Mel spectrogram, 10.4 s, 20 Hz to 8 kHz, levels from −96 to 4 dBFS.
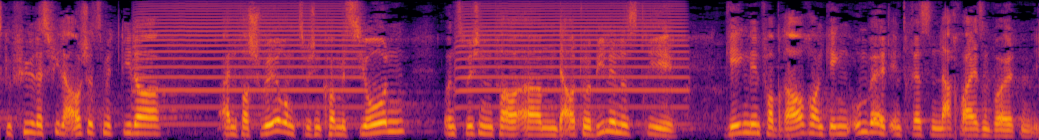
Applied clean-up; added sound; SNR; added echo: none; Trumpet; 10 dB; none.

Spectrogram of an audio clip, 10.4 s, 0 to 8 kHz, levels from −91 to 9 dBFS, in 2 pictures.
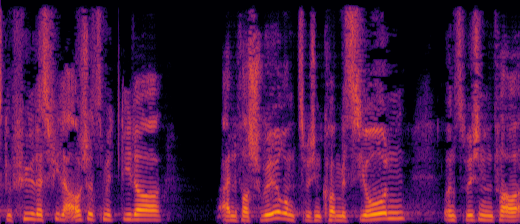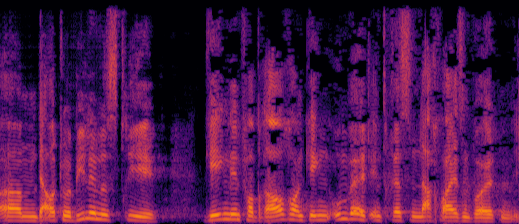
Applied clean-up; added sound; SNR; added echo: neural mask model Resemble Enhance denoiser.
